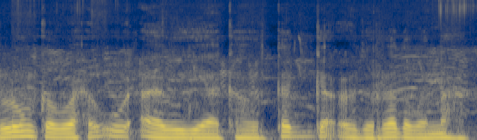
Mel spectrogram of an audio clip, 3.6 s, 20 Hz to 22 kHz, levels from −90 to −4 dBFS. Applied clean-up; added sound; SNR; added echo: none; none; none; none.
